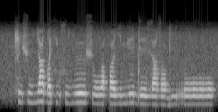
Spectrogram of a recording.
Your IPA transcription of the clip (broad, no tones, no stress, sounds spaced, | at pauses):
ʈ͡ʂ i ʃ y ʎ ɛ dˤ ɛ sʲ ø sʷ i ʎ øː ʃ oː qʷ iː nʲ e d e ɣ ɛ zˤ o ɡ i r oː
